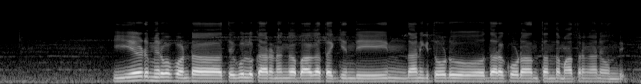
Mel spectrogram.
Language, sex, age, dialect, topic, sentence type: Telugu, male, 18-24, Central/Coastal, agriculture, statement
